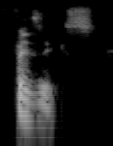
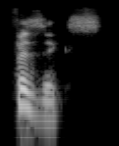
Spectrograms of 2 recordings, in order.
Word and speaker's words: physics: of kuwait okay we have also this word physics when you see p and h p and h in the word just pronounce them physics physics and of course the father of the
